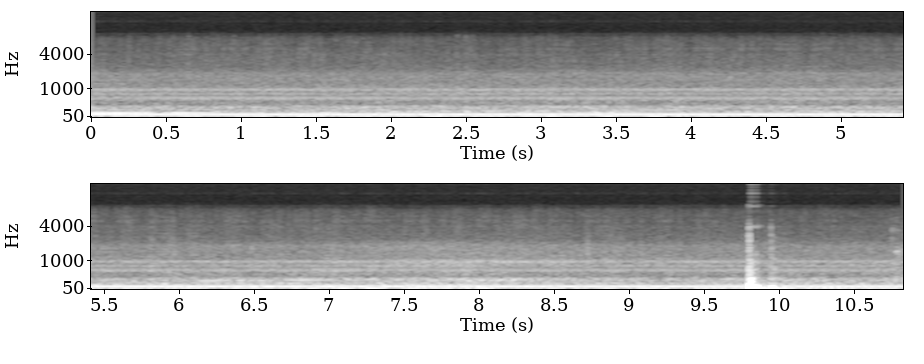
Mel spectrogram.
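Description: Steady low background hum with a few faint steady tones above it, and one short sharp click just before the end.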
